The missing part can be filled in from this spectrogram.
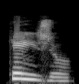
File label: "queijo", portugues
